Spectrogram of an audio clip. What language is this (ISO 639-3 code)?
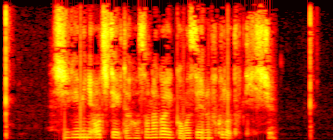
jpn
